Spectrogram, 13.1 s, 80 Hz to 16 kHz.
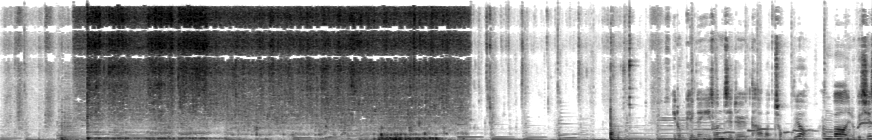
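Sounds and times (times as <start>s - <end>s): background music: 0.0s - 13.0s
tap running into sink: 0.9s - 7.1s.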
